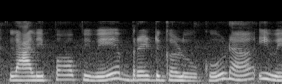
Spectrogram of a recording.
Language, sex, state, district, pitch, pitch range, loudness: Kannada, female, Karnataka, Bidar, 200 Hz, 190-220 Hz, -15 LUFS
